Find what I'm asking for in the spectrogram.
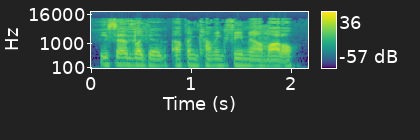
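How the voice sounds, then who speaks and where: A man's voice: medium pitch, mellow. A young man co-hosting a podcast, chatting casually with lots of fillers and frequent laughter. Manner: rambling, filler-heavy, laughs often. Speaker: podcast co-host. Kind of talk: casual chat.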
